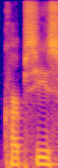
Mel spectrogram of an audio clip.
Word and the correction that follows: Kaposi: sarcoma. – Yeah, Kaposi sarcoma. – Kaposi sarcoma. Thank Sorry.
